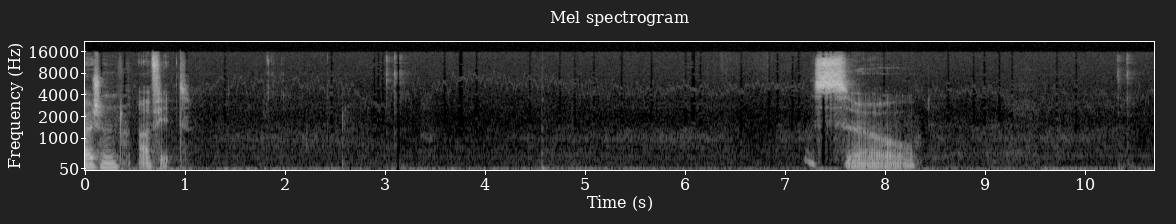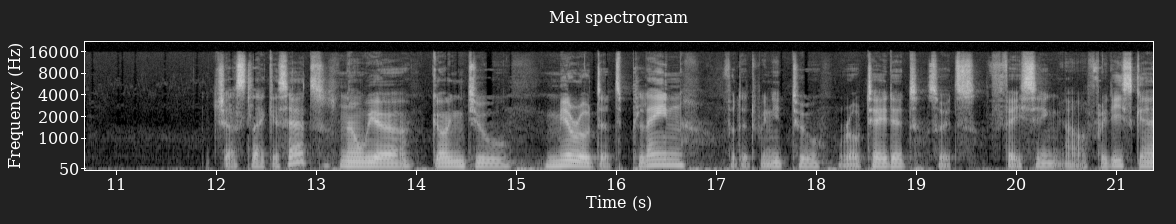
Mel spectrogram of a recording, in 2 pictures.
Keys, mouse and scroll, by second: 0.9 s, 2.6-3.3 scroll down 2, 3.3-8.8 middle drag, 8.8 click, 9.8 click, 10.3 middle click, 11.1 click, 12.3 click, 15.0 click, 16.4 r, 18.3-20.4 middle drag, 20.4 click, 20.8-21.1 scroll up 4.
